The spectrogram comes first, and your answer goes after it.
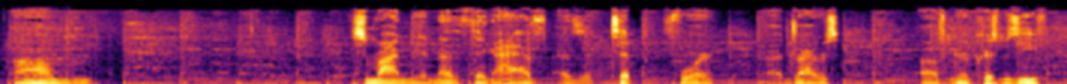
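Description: A man's voice: sits low, moderate pace, over music. A young man, co-hosting a podcast, talking sports in casual chat with swearing and acted-out quotes. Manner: animated, profane, acts out quotes in raised voice. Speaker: podcast co-host.

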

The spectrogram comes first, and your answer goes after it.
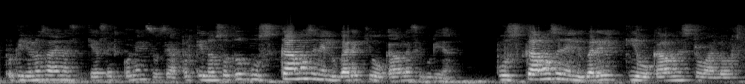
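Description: Speaking fast at medium pitch, a woman gives an earnest, direct teaching talk to a small live group. She draws on stories from pastoral cases and checks in with listeners often. The room is echoey, and the lo-fi recording sounds dull with faint hiss.

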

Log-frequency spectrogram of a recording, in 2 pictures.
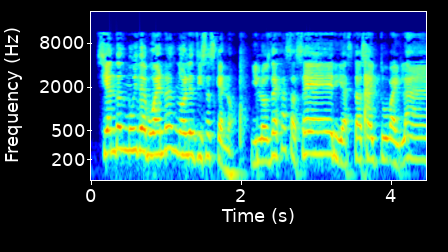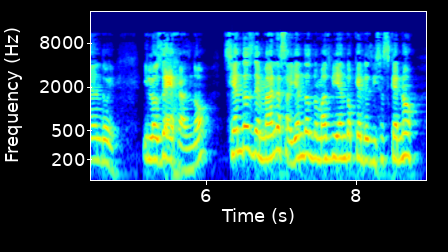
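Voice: mid-range voice, brisk, a bit bright. A podcast host with a Mexican Spanish accent, talking casually and emphatically, full of slang, sometimes acting out little scenes.

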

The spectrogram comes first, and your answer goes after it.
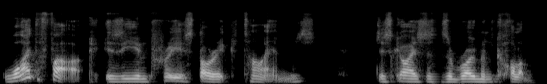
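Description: A man as a guest on a casual podcast, chatty and quick to correct, swearing freely. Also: mid-range voice, creaky, darkish tone, husky.

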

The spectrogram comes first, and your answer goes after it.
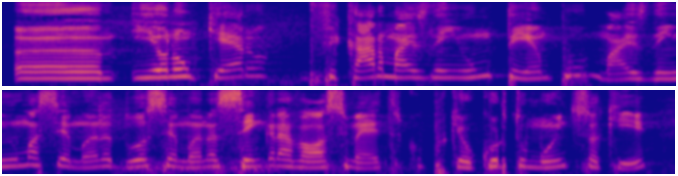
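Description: A young man from hosting a podcast, telling stories in a relaxed, slangy way. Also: high-pitched, quick pace. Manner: relaxed, storytelling, informal slang. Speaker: podcast host. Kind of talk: casual podcast chat.

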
